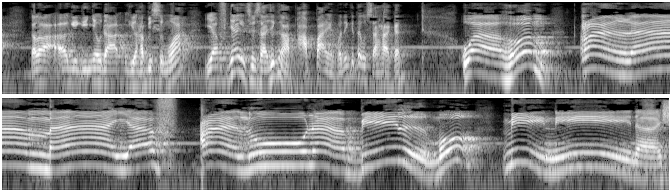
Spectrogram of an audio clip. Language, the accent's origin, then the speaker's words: Indonesian; West Java, Indonesia; Itu penyakit kita orang Sunda.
